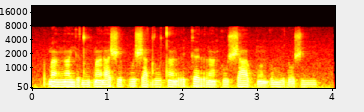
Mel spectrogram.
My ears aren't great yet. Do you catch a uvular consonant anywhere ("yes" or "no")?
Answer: no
